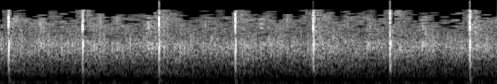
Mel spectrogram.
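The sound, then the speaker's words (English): An audience claps hands in praise of God at a Sunday morning church service, a dense wash of applause punctuated by sharp, steady beats as many clap together in rhythm, loud with no voices. “Give Him a good hand clap of praise if you love Him this morning.”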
